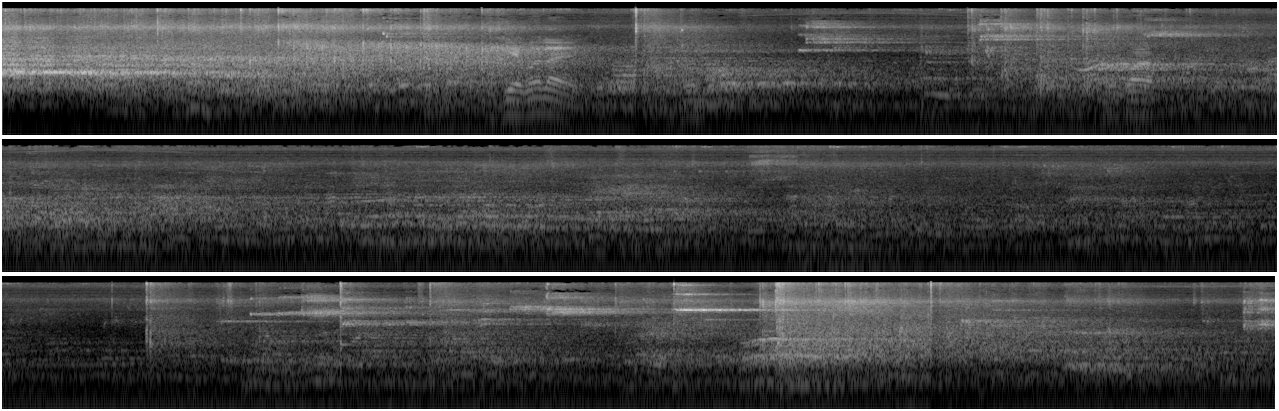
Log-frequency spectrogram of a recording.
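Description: Shuttlecocks are struck with a sharp pop in a large echoing hall.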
